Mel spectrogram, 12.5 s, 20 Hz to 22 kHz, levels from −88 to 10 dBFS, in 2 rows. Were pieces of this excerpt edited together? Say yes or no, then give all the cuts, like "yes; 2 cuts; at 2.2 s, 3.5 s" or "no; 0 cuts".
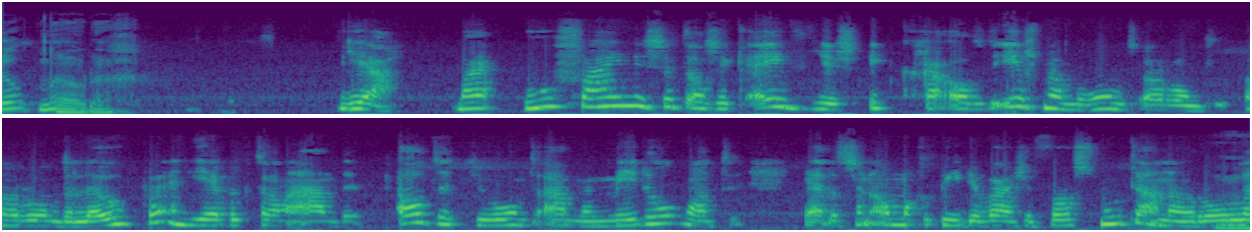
yes; 2 cuts; at 2.5 s, 8.1 s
